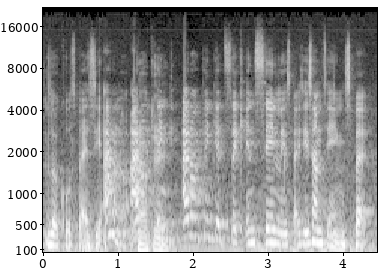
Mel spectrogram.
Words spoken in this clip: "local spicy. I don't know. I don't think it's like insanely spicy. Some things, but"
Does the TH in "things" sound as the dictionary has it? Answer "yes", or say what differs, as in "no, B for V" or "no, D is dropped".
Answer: yes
